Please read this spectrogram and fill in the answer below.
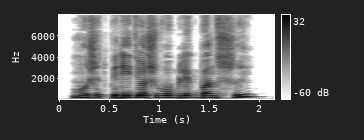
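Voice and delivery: ordinary delivery, nothing marked

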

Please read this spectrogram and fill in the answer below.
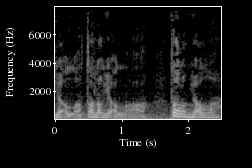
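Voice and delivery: quiet, low whisper. Showing listeners how to pray quietly to God: whispered prayer. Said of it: "dengan berbisik".

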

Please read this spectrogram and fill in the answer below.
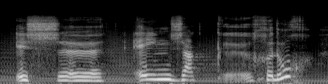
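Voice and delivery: trembling, quivering, shaking voice. Reading a tale: a farmer holds a sack of gold up to the troll, trembling voice. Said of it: "vroeg met trillende stem".

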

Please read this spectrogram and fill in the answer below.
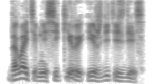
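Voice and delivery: ordinary delivery, nothing marked

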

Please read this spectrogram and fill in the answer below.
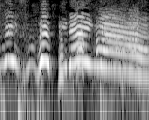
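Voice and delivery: put-on high-pitched child yelling.

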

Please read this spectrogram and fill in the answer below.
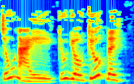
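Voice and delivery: ordinary delivery

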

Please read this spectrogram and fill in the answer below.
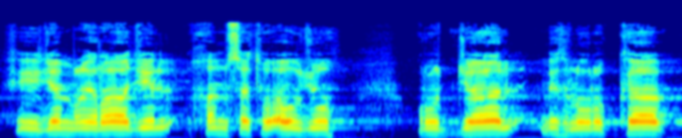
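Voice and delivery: ordinary delivery

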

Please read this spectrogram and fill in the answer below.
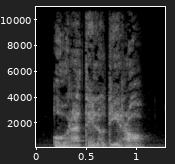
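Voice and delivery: whispering. Narrating one character speaking to another as he keeps going, whispered. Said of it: "sussurrava Berto".

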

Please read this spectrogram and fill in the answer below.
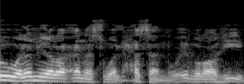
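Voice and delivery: ordinary talk

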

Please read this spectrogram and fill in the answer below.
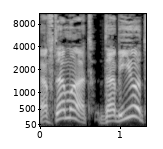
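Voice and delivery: unsure, doubting, questioning tone. Narrator voicing a character calling over a growing roar, shouting doubtfully. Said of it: "с сомнением крикнул Николай".

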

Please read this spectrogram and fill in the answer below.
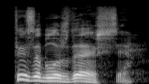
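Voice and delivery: with a sigh. A man answers another man's contemptuous refusal, with a sigh. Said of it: "вздохнул Алексей".

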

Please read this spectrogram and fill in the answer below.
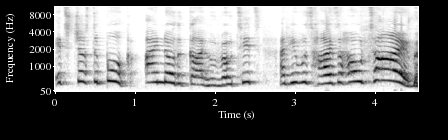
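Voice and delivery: clumsy fake German accent, loud and high. A podcast host reads out the line of the week in a bad German accent. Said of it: "That's German accent's getting worse".

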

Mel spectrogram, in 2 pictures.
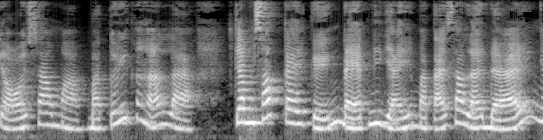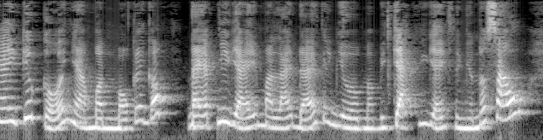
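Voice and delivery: ordinary talk

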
